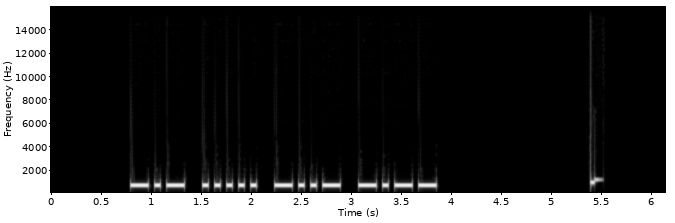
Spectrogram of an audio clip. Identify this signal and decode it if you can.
Morse code, heard as a keyed tone, about 20 wpm, 700 Hz. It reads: K5XY
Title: USA Call Signs - 4 Characters - 4x Character Spacing - 20wpm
